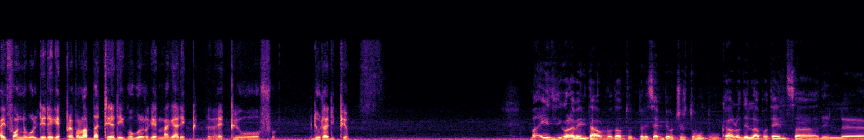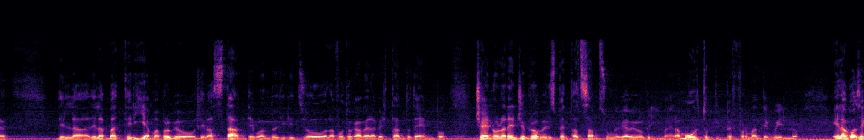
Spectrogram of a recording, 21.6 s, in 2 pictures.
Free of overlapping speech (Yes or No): Yes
